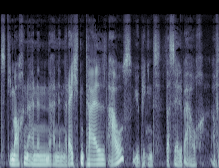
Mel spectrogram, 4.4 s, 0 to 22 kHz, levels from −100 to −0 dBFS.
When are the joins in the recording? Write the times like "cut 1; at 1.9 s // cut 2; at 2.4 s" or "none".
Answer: cut 1; at 1.0 s // cut 2; at 2.1 s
